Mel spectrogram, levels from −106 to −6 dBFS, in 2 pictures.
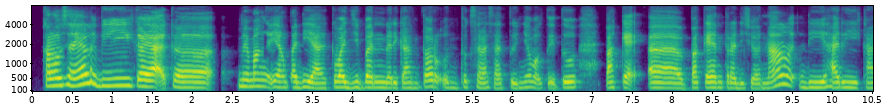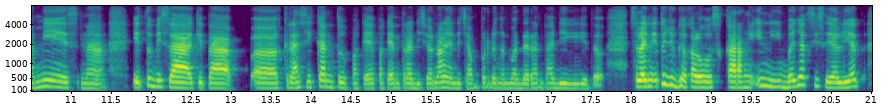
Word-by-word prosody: Kalau 245 +2 +6
saya 280 +3 +6
lebih 255 -4 +1
kayak 220 -3 +6
ke 200 -3 +3 0.7
memang 225 -1 0
yang 195 -1 0
tadi 190 +1 +2
ya 170 -1 0
kewajiban 190 -1 +2
dari 180 -1 0
kantor 180 +5 -2
untuk 185 +3 -8
salah 175 -2 -4
satunya 165 +4 -6
waktu 165 -3 -5
itu 190 +1 -1 0.3
pakai, 310 - -1
eee, 175 -2 +3
pakaian 185 +1 +1
tradisional 175 - -1
di 190 0 -1
hari 185 -2 -1
Kamis. 190 +1 -3
Nah, 165 -2 -7 0.3
itu 360 -10 -3
bisa 185 -5 +5
kita, 170 -2 +2 0.2
eee, 170 -1 0
kreasikan 195 +2 -3
tuh 180 -2 -4
pake 165 -1 -8
pakaian 165 0 -7
tradisional 165 +2 -4
yang 175 -3 -3
dicampur 165 +2 -9
dengan 165 -1 -7
modern 165 0 -6
tadi, 160 -2 -4
gitu. 150 - -9 0.3
Selain 220 0 +6
itu 225 +8 +1
juga 240 -5 +1
kalau 195 -2 +3
sekarang 195 0 0
ini 225 -5 -3
banyak 230 +8 0
sih 240 -3 -11
saya 185 -5 +1
lihat, 205 +5 +1
185 Hz, 145 wpm, -20 LUFS, 170-215 Hz, 0.7 s, Kalau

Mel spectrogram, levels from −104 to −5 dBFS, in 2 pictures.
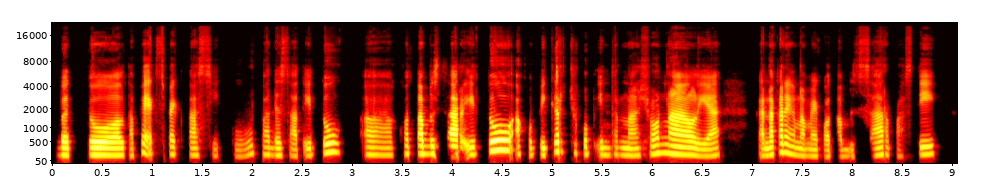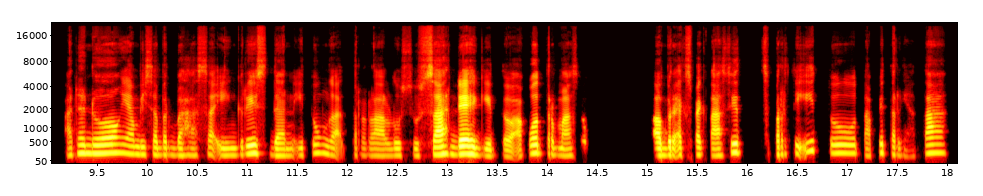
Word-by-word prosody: Betul, 165 -1 +5
tapi 150 -1 -2
ekspektasiku 160 -2 -11
pada 170 -2 -8
saat 155 -2 -9
itu, 210 +9 -2 0.2
eee, 170 -1 -6
kota 190 0 +1
besar 185 0 +4
itu 255 +11 +7
aku 165 - -5
pikir 165 +10 -1
cukup 210 -6 -11
internasional 170 +2 +2
ya 145 +1 -1 0.4
karena 155 +3 +1
kan 225 - +3
yang 180 - -5
namanya 145 -1 -6
kota 140 - -14
besar 155 +5 -7
pasti 175 +6 -6 0.4
ada 200 +5 -2
dong 205 +2 +3
yang 190 -2 -4
bisa 175 0 -6
berbahasa 160 0 -9
Inggris 170 +6 -1
dan 155 -2 -5
itu 160 +5 -12
enggak 190 -5 -8
terlalu 155 -1 -8
susah 160 +3 +3
deh 185 +1 +11
gitu. 150 -3 -7
Aku 200 +10 0
termasuk, 160 -5 -8 0.7
eee, 160 - +5
berekspektasi 165 +4 -2 0.2
seperti 185 +8 -7
itu, 205 -5 -4
tapi 155 +8 -9
ternyata 175 +7 -5
170 Hz, 145 wpm, -24 LUFS, 155-190 Hz, 0.7 s, deh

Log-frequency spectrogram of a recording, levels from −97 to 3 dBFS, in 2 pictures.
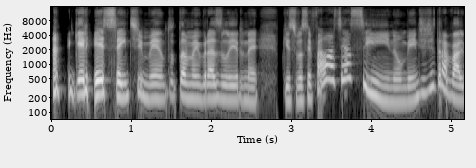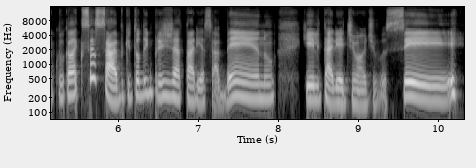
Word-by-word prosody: aquele 260 -2 +5
ressentimento 215 -3 +4
também 195 -3 0
brasileiro, 185 -1 -1
né. 165 -2 -3 0.2
Porque 170 - -6
se 170 - -3
você 175 +3 -3
falasse 475 - +2
assim 315 - -2
no 160 0 -6
ambiente 175 +9 -5
de 320 +5 -5
trabalho, 190 - +2
com 195 - -14
aquela 220 +3 0
que - - -10
você - - 0
sabe 205 - +2
que 205 - -13
toda 225 +2 -6
a - - -7
empresa 220 -3 -7
já 205 -2 -2
estaria 170 -5 -6
sabendo, 190 +2 -3 0.3
que - - -5
ele 180 0 -1
estaria 155 -4 -2
de 155 +1 -11
mal 140 -1 -9
de - - -18
você. 190 0 0
195 Hz, 190 wpm, -21 LUFS, 175-230 Hz, 0.3 s, aquele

